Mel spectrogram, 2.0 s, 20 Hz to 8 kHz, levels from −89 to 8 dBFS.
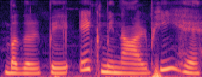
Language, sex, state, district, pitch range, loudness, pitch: Hindi, female, Jharkhand, Ranchi, 190-230 Hz, -14 LUFS, 195 Hz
